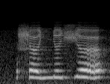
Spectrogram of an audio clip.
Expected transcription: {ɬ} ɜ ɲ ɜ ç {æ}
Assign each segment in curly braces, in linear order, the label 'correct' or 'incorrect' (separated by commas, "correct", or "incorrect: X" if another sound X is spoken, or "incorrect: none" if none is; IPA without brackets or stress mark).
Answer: correct, incorrect: ɜ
